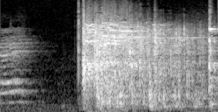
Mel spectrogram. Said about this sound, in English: That Coke bottle slipped right out of my hands.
